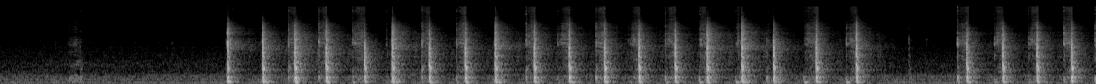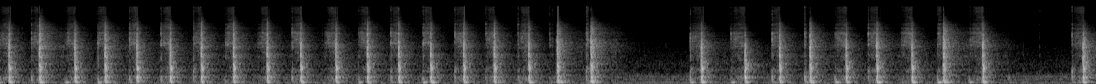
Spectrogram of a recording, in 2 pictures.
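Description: A knife chops cucumbers and other vegetables for namasu salad on a board in fast, even bursts of sharp, loud taps, with two brief pauses between runs.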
